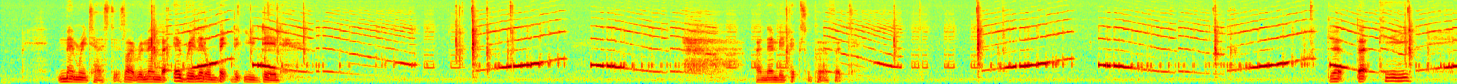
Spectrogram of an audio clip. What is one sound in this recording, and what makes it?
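Electronic game sound effects chirp and sweep up and down in pitch.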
